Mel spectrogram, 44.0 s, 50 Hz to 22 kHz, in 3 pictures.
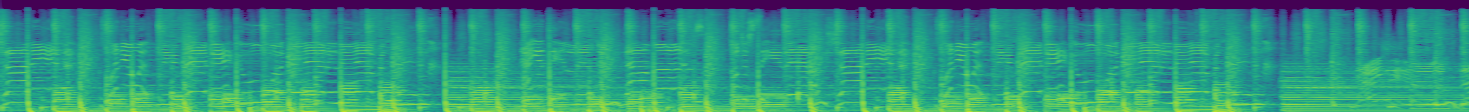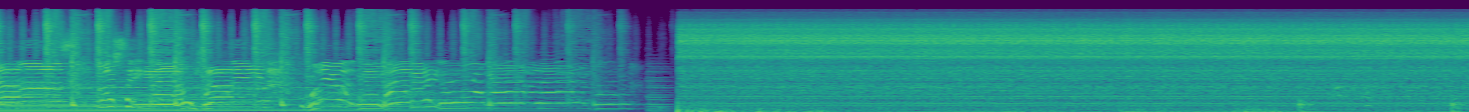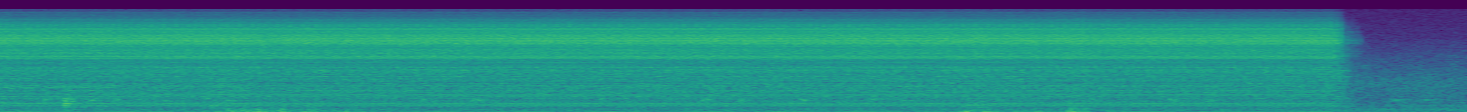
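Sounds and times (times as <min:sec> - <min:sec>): electric air compressor buzzing: 0:00.0 - 0:19.5, 0:21.5 - 0:43.0.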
